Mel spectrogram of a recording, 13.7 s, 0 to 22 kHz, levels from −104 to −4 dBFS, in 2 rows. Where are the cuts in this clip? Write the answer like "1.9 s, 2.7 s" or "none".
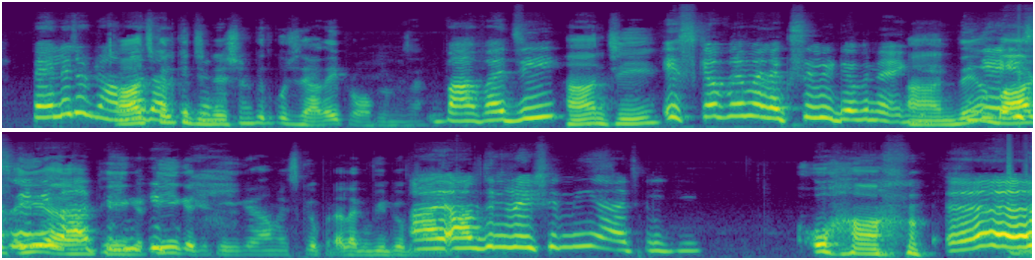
none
